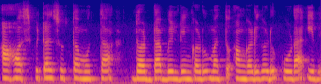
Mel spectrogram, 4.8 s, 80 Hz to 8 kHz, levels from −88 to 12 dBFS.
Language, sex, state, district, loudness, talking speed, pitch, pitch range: Kannada, female, Karnataka, Bidar, -17 LUFS, 135 wpm, 220 Hz, 215-230 Hz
